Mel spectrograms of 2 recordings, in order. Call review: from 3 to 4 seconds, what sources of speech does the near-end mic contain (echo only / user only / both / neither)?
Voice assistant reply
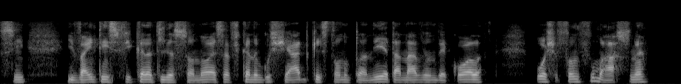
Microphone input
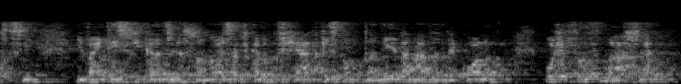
echo only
